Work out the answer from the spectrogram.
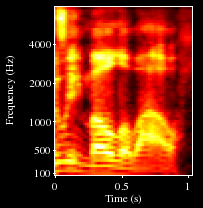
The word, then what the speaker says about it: Tuimoloau: I don't know how do you pronounce it. Tuimoloau.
